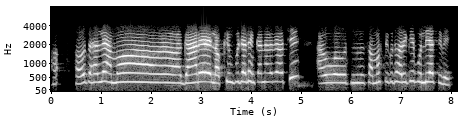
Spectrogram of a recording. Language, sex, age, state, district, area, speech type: Odia, female, 18-30, Odisha, Dhenkanal, rural, conversation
